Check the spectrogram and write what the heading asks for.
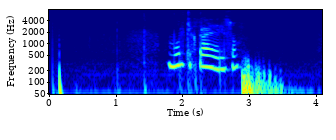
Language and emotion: Russian, neutral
